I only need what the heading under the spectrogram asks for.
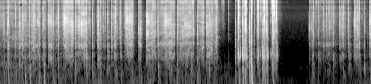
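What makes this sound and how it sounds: Long nails scratch and tap the textured cover of a cat-print paper memo pad, making a fast run of dry, crisp scratches and clicks. The sound breaks off into silence for about half a second before the tapping resumes.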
